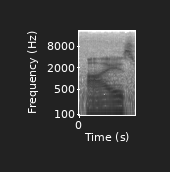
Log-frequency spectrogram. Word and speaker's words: Iz: about to head into eyes or is depending on which character is pronouncing it it's time to go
